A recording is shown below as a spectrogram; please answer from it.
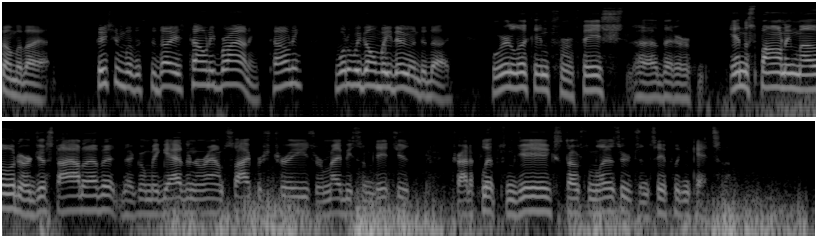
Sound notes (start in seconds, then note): none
